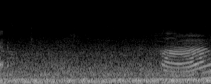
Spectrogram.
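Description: Passenger van driving, a steady low rumble of engine and road noise heard from inside the cabin. A woman's voice starts near the end.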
